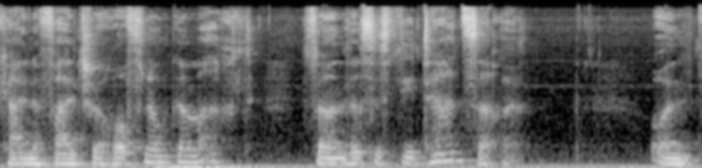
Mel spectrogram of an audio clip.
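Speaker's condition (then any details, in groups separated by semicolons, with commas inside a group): Parkinson's disease; on medication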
